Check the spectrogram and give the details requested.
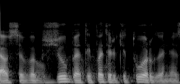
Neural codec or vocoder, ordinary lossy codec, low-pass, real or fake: none; MP3, 64 kbps; 7.2 kHz; real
